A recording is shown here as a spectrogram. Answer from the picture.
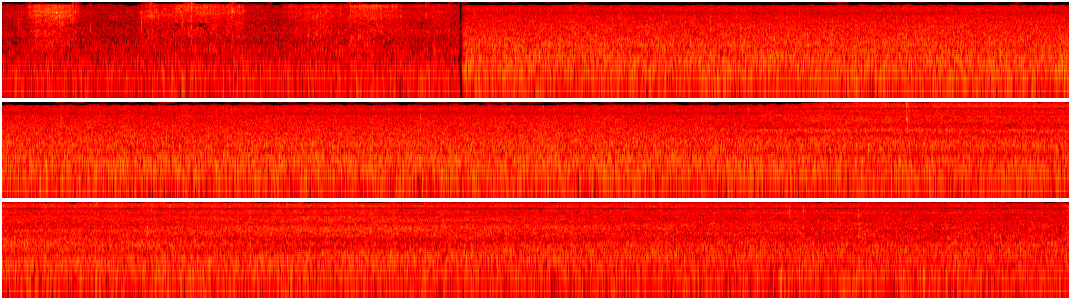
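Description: Shallow mountain river rushing and splashing over rocks: a steady rush of water, fainter at first, then much louder and closer from about two seconds in.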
